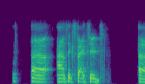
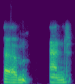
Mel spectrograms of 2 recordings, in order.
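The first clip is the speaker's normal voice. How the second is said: normal talking voice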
